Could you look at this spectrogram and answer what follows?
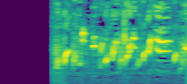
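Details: Short burst of European goldfinch song, meant to train young birds: a quick jumble of high tinkling chirps and short slurred notes, starting after half a second of silence.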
